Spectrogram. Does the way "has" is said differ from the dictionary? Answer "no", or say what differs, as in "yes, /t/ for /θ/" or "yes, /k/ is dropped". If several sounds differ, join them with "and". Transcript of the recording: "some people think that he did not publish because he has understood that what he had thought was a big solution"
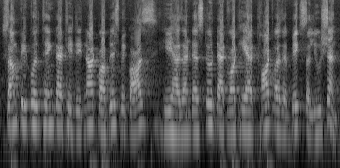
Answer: no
